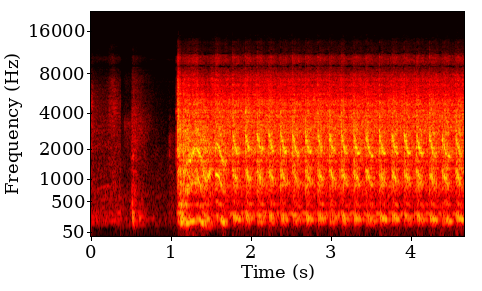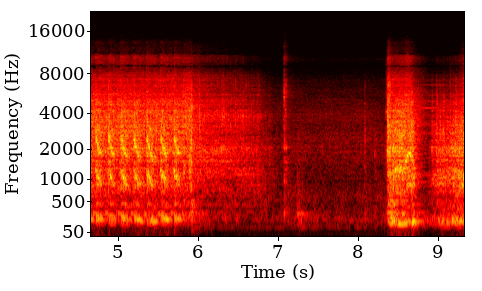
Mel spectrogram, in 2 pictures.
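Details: 1995 Honda Passport (Isuzu Rodeo), losing power and hard to start: steady starter cranking about three turns a second for five seconds, engine never catches; zero fuel pressure and no fuel at the regulator, so it won't fire.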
